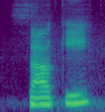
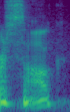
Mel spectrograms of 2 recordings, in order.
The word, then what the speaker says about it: Psaki: Psaki, or Salk, depending on how you want to pronounce it, calls the series epic,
